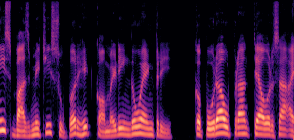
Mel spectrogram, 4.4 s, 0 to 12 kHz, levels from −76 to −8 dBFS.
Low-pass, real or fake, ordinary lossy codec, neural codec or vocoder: none; fake; none; codec, 24 kHz, 0.9 kbps, WavTokenizer, small release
